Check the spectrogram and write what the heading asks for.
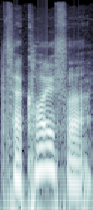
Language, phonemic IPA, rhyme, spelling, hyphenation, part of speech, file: German, /fɛɐ̯ˈkɔɪ̯fɐ/, -ɔɪ̯fɐ, Verkäufer, Ver‧käu‧fer, noun, De-Verkäufer.ogg
- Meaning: agent noun of verkaufen: 1. seller (one who sells something) 2. salesclerk, salesman, shop assistant, sales assistant, vendor (one whose profession is to sell things)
